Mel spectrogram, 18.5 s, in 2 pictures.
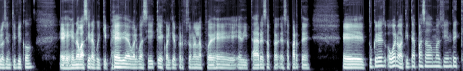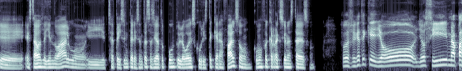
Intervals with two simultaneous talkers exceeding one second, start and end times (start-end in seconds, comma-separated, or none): none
